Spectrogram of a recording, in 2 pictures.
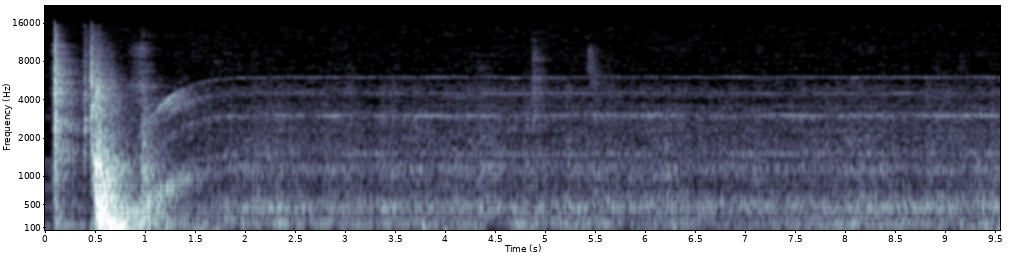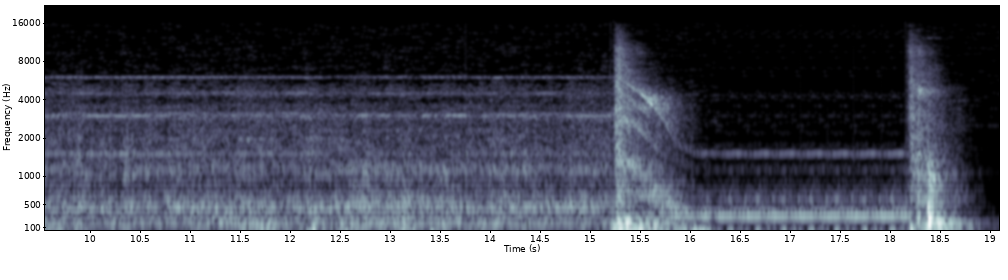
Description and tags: This was re-sampled from the original by pempi. The sound was cleaned from any noise (unfortunately the electrical hum disappeared) and edited in order to make it longer. Added some variations, so it doesn't sound too looped. The stereo channels of the original soundtrack were mixed in a single mono channel.
elevator, motor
